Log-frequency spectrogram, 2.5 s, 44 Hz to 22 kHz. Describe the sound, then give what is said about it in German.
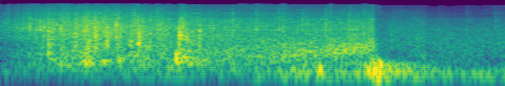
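A felled oak, 105 cm in diameter at the base, crashes down in a private forest: a loud rush of crackling, splintering branches builds, then a heavy low thud lands near the end, its impact shaking the forest floor even 100 metres away, before the noise drops to a dull rumble. “Der Aufprall erschüttert den Waldboden auch noch in 100 Meter Entfernung.”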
